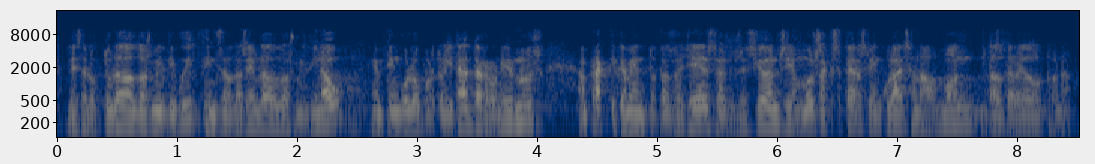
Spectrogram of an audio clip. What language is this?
Catalan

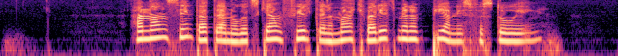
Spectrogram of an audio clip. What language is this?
Swedish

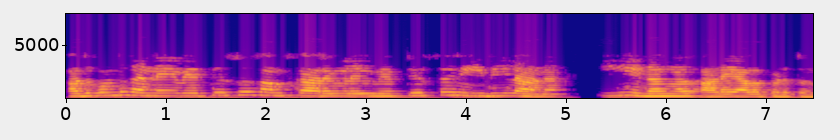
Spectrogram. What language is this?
Malayalam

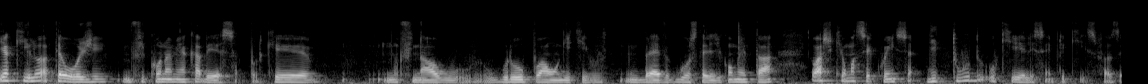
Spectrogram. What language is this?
Portuguese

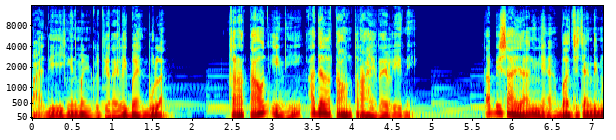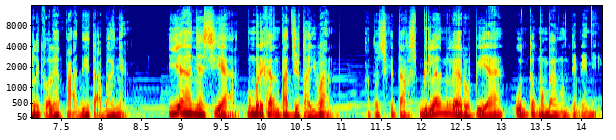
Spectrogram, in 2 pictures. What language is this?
Indonesian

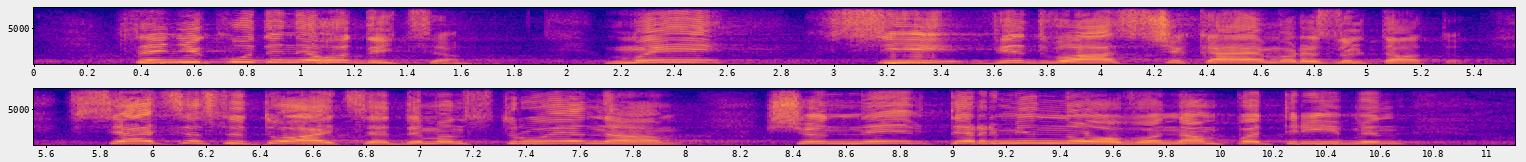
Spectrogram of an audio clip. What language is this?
Ukrainian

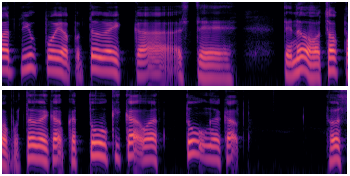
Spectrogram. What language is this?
Chimalapa Zoque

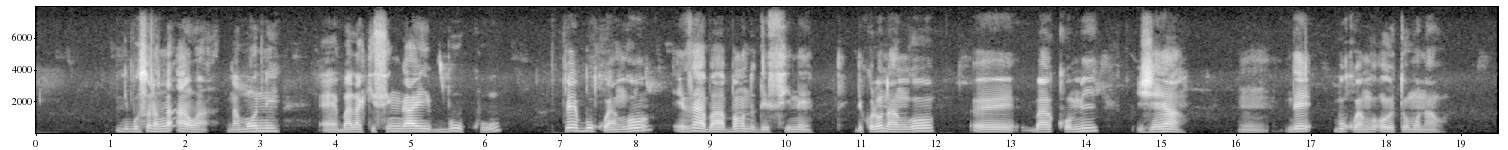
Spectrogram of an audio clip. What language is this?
Lingala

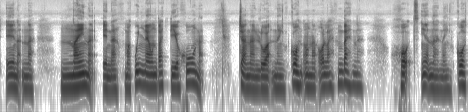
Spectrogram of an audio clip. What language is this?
Guerrero Amuzgo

